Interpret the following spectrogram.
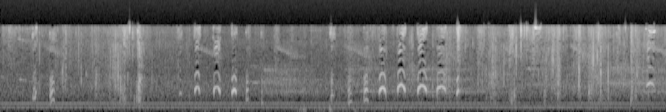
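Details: German Shepherd puppy whimpering: short, high, arched whines in a loose series, densest midway, with scattered clicks and a steady low hum behind.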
